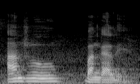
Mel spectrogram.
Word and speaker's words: Andrew Bangalie: Can we start out, would you mind just saying my name is, and then pronouncing your full name for me? My name is Andrew Bangalie.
